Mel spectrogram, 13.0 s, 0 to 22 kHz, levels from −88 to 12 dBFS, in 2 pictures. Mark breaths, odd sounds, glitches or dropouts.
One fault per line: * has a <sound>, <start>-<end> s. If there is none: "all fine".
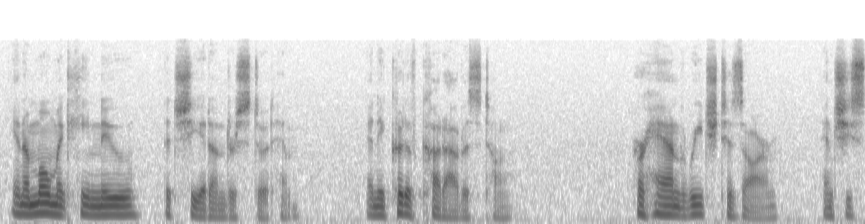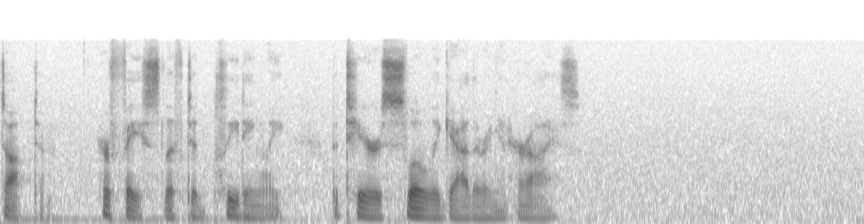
all fine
